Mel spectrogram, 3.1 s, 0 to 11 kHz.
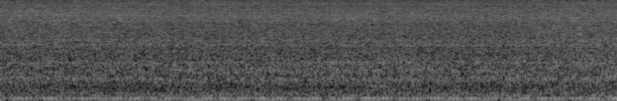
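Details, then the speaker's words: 1965 Pontiac Catalina convertible V8 with power steering and power brakes: steady deep rumble with even low pulses and no knocks or ticks. Smooth, normal idle. "power steering power brakes first strike out smooth running for 89."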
